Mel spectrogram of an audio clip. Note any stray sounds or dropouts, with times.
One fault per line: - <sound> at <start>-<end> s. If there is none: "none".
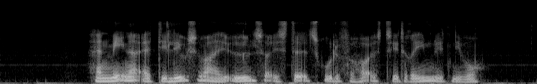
none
